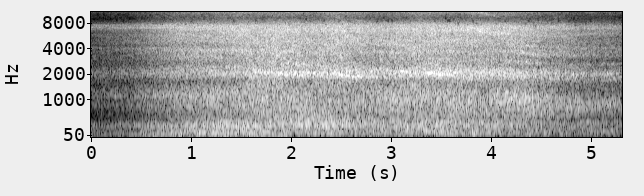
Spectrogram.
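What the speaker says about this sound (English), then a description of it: "the next train to be coming through will be a pairing of sprinters running from Blackburn to Headbolt Lane" Two Sprinter passenger trains coupled together roll through Castleton station on a Blackburn to Headbolt Lane run, a steady loud rumble of wheels and carriages that swells and holds throughout, with no voices.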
